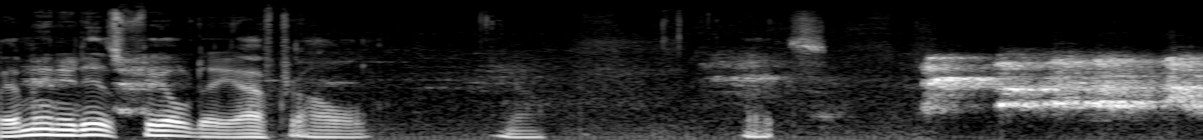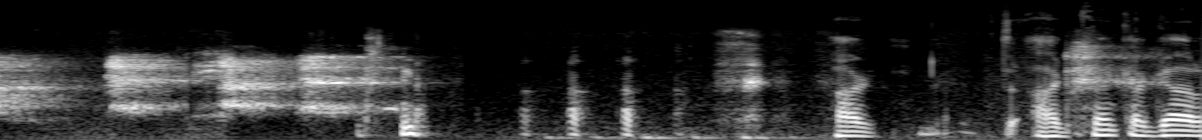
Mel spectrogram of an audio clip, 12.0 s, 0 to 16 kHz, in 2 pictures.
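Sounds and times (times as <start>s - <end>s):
voices: 0.0s - 12.0s
dog howling: 3.5s - 8.0s.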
